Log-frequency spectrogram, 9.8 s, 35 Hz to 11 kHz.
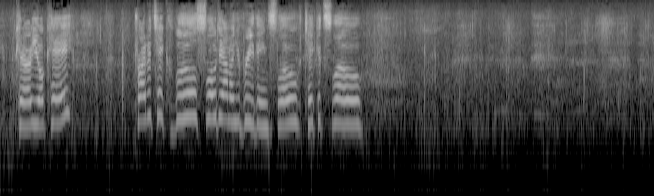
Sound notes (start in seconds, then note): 5.4 heavy breathing; 5.8 sound of footsteps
